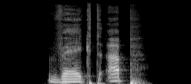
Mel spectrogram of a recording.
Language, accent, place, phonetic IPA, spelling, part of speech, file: German, Germany, Berlin, [ˌvɛːkt ˈap], wägt ab, verb, De-wägt ab.ogg
- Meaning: inflection of abwägen: 1. third-person singular present 2. second-person plural present 3. plural imperative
